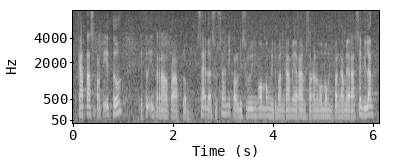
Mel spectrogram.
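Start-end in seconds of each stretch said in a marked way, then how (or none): none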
